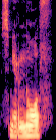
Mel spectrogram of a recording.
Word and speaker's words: Smirnov: For instance, Smirnov, Petrov, and so on. And so despite there being a letter V there at the end, we still pronounce it as if it's an F.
